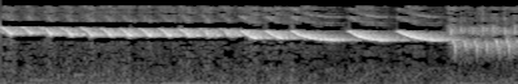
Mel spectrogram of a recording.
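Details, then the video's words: Yellow canary singing a high trill of repeated swooping notes that gradually descend in pitch, ending with a sudden lower rapid pulsed burst. "Observing the Enchanting Song of the Canary Yellow" canary yellow singing"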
